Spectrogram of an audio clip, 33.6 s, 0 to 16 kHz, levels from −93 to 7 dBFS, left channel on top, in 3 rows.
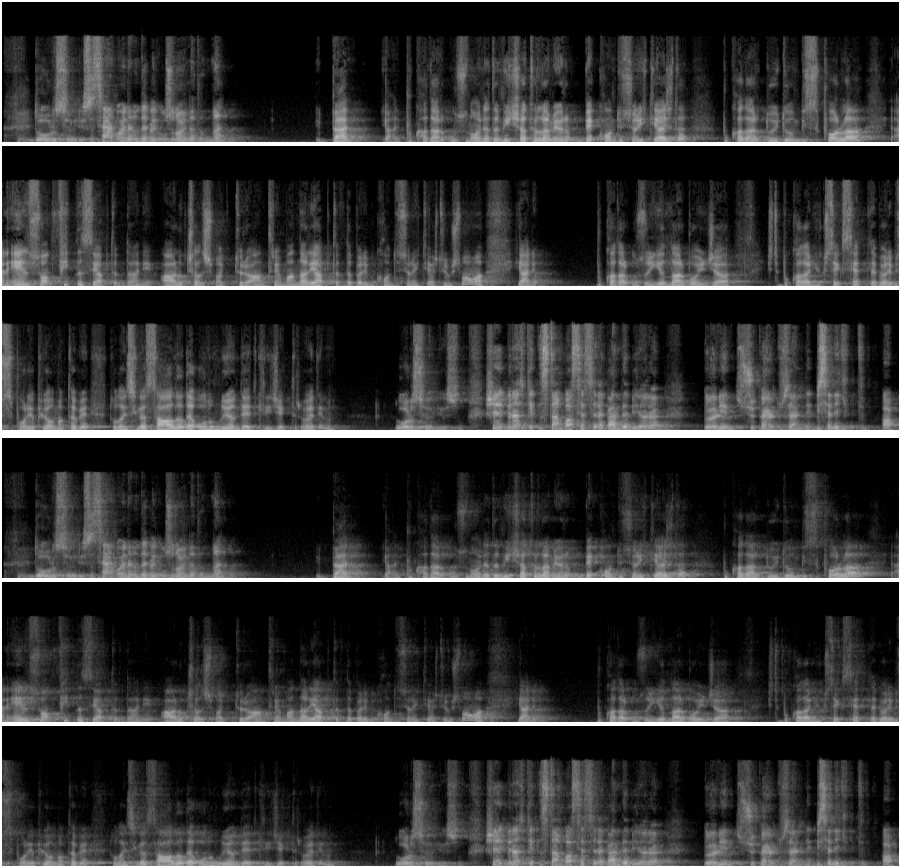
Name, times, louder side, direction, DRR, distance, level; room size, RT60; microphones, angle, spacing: voice 1, 0.0-2.8 27.3-30.9 31.2-33.5, left 3 dB, 20° left, 2 dB, 2.7 m, -32 dB
voice 2, 4.1-4.4 4.7-8.8 9.1-17.9 18.8-26.6, left 3 dB, 80° left, 9 dB, 1.4 m, -32 dB
28.5 x 17.0 x 7.7 m, 0.90 s
head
